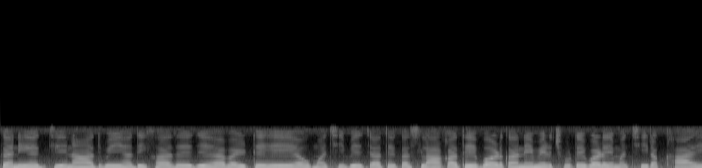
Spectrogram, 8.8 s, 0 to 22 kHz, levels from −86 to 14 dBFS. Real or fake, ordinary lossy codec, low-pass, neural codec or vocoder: fake; none; 5.4 kHz; vocoder, 44.1 kHz, 128 mel bands every 256 samples, BigVGAN v2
